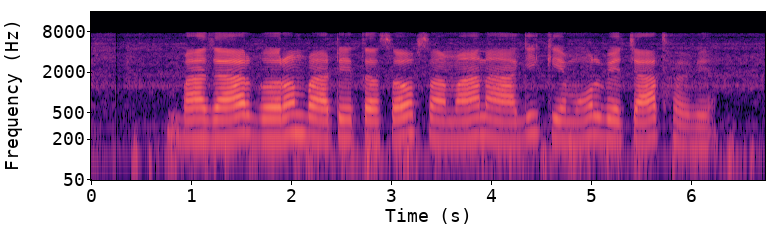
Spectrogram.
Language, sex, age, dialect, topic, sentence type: Bhojpuri, female, 36-40, Northern, banking, statement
